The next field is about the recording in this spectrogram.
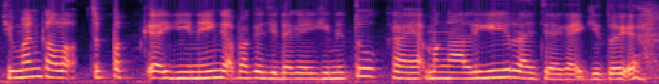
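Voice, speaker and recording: Fairly high-pitched woman at a fairly quick pace with fairly even intonation, over noticeable background noise. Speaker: housewife vlogger. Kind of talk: casual vlog monologue. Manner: fast, no pauses; talks too fast, tongue-tied.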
